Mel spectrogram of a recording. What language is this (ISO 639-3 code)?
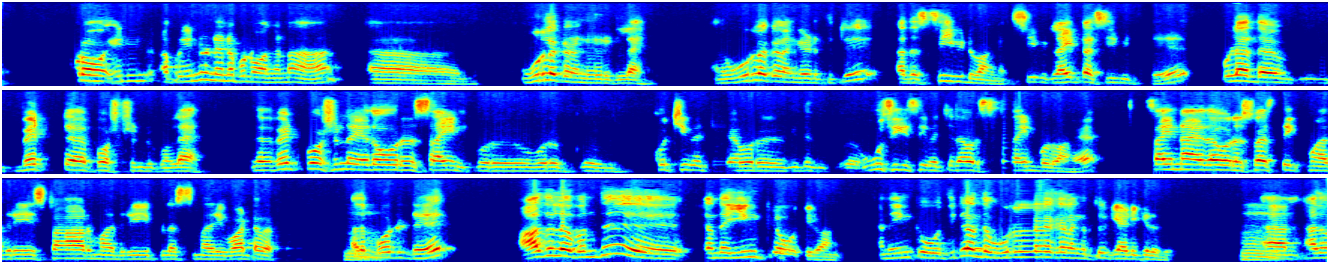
tam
